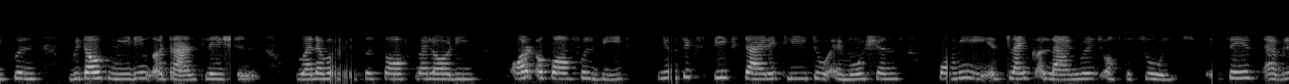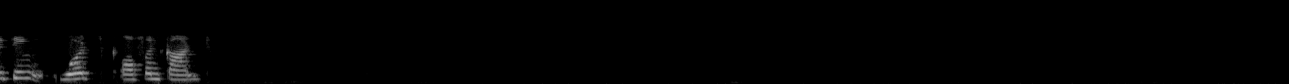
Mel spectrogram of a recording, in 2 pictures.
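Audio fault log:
Throughout: Bluetooth CVSD headset codec. The speech is confined to a narrowband telephone channel, with nothing above 4 kHz. The rough, grainy tone points to a 64 kbps CVSD link, where each sample is a single up-or-down bit with an adaptive step. Loud, bright sounds outrun that step and distort. S sounds come out scratchy. A granular hiss sits under the speech the whole way.
2.30–2.37, 3.30–3.59, 6.69–6.81, 9.47–9.53, 12.12–12.20, 13.45–13.52, 17.62–17.68 and 23.63–23.70: unconcealed Bluetooth headset packet loss. Short voice packets between headset and phone went missing and were replaced with silence or an idle pattern rather than patched over. Each loss leaves an abrupt hole that can click at its edges. The speech returns briefly quieter as the CVSD step size recovers. The 3.30 event is worst: about 143 ms lost, scattered across 240 ms, so it sounds chopped and crackly.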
